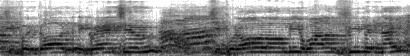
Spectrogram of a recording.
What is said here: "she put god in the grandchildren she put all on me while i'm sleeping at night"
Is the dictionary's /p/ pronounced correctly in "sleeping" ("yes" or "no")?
no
